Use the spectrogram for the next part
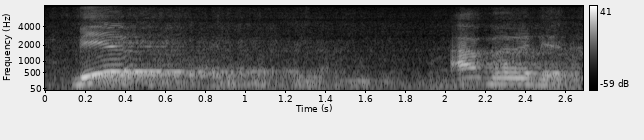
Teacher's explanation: Ayat 2 qalqalah yang berderetan. Harus dibaca dua-duanya dengan jelas qalqalahnya.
